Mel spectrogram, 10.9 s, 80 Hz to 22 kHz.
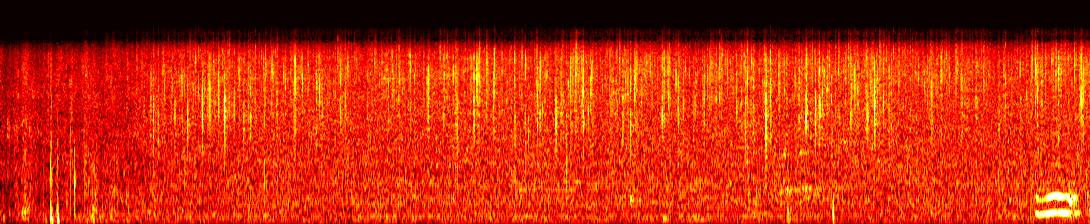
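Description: Steady rain patters down in a dense hiss at 10 p.m. on 23 August in the UK, heard from a spare room window, with sharper drops striking metal rails next to a back door and giving off occasional small dings. No one speaks.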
